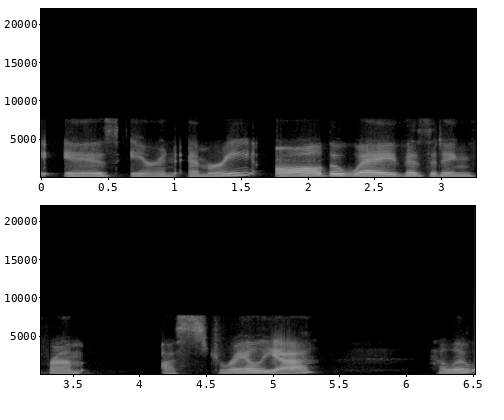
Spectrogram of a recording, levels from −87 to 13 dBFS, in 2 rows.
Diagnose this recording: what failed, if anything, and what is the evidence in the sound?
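Nothing in the chain has failed: the speech carries the expected G.722 wideband telephone coding, with no content above 7.7 kHz and only the light added noise that fits its 48 kbit/s mode.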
